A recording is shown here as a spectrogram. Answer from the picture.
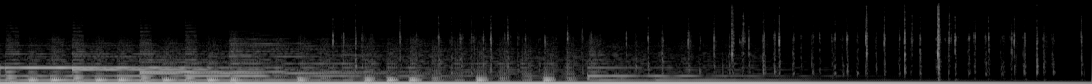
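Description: Rapid, irregular clicking of computer keyboard keys as the name Vilma Montesi is typed into an internet search, growing busier toward the end, over a steady low hum and some faint tonal notes early on. No one speaks.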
